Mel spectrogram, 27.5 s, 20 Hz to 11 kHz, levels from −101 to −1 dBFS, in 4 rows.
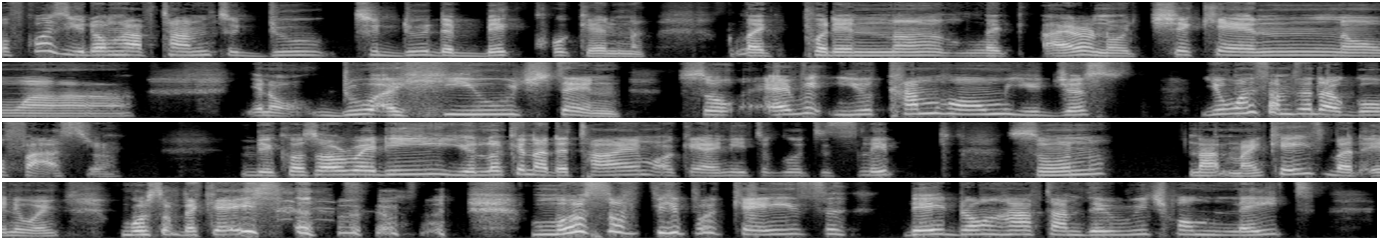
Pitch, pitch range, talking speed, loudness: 215 Hz, 190-250 Hz, 170 wpm, -24 LUFS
